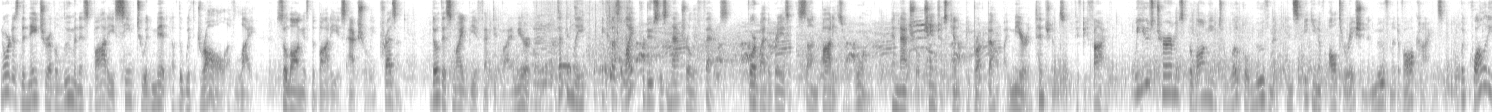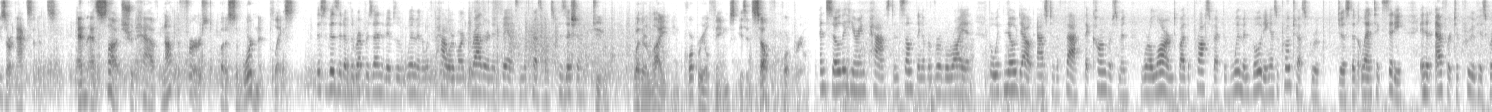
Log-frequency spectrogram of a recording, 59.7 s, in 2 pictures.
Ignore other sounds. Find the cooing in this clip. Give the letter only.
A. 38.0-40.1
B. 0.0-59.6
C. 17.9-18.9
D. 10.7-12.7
D.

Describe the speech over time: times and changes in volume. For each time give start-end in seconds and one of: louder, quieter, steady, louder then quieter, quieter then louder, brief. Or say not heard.
0.0-59.6 steady.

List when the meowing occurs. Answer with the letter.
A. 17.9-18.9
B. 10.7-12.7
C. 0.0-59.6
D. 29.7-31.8
A.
